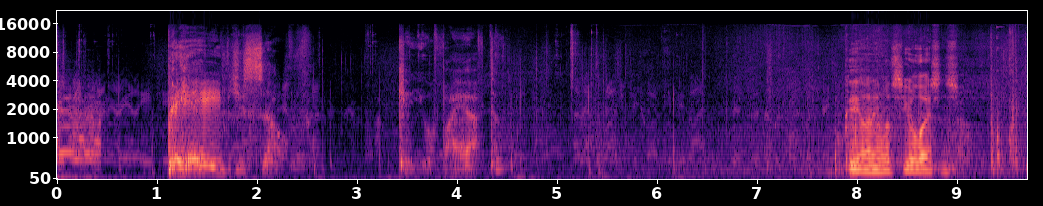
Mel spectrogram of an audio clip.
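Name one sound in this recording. A young woman speaks quietly in short phrases.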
